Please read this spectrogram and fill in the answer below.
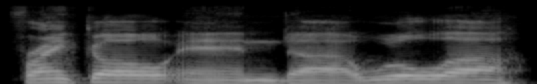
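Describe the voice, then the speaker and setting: A man's voice: mid-range voice, steady tone, slow pace, a little mellow, smooth, dull audio. A man with an American accent hosting a casual interview podcast, chatting informally in a buddy-like way and often repeating words as he goes. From Southern California, US. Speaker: podcast host.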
